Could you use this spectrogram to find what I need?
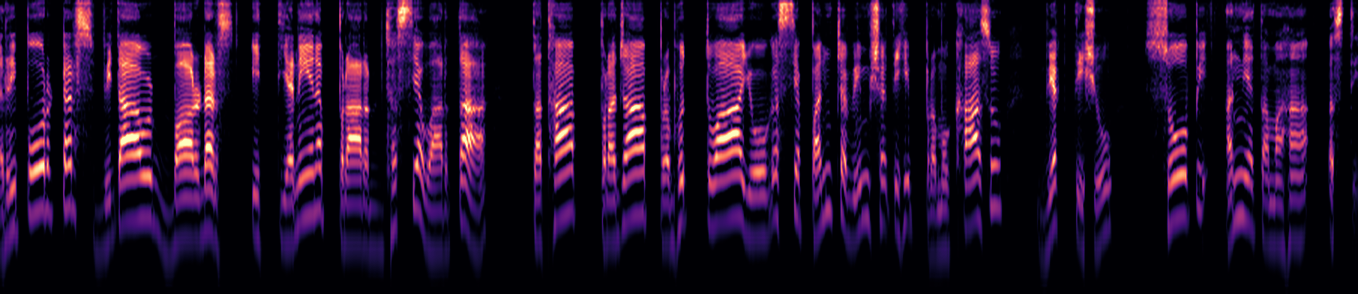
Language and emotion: Sanskrit, neutral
